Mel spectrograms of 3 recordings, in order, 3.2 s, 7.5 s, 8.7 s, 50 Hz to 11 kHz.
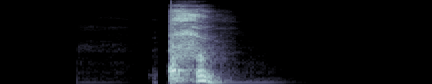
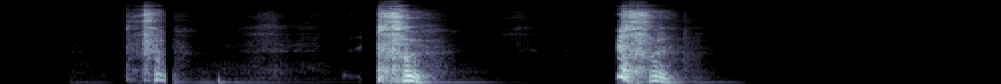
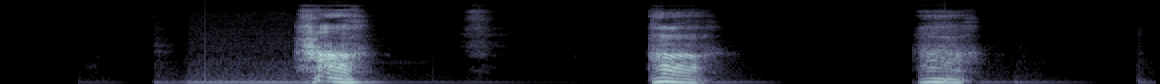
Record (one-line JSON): {"cough_length": "3.2 s", "cough_amplitude": 32768, "cough_signal_mean_std_ratio": 0.26, "three_cough_length": "7.5 s", "three_cough_amplitude": 32768, "three_cough_signal_mean_std_ratio": 0.25, "exhalation_length": "8.7 s", "exhalation_amplitude": 16464, "exhalation_signal_mean_std_ratio": 0.29, "survey_phase": "beta (2021-08-13 to 2022-03-07)", "age": "65+", "gender": "Male", "wearing_mask": "No", "symptom_none": true, "smoker_status": "Never smoked", "respiratory_condition_asthma": false, "respiratory_condition_other": true, "recruitment_source": "REACT", "submission_delay": "2 days", "covid_test_result": "Negative", "covid_test_method": "RT-qPCR"}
